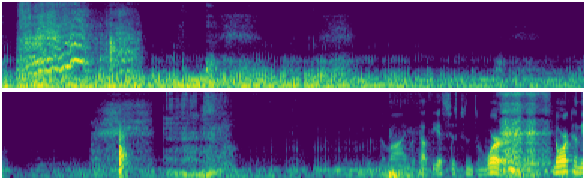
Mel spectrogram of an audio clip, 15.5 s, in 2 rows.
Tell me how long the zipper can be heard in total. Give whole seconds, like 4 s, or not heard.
4 s.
